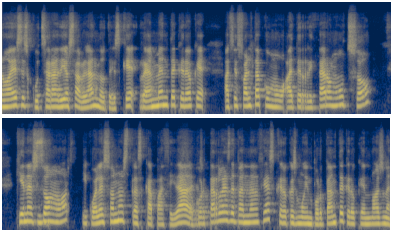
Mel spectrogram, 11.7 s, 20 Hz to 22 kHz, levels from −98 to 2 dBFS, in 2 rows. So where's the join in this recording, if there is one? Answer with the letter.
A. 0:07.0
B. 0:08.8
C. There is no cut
B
